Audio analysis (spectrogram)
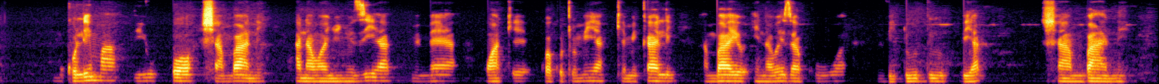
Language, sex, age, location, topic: Swahili, male, 25-35, Kisumu, health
